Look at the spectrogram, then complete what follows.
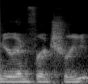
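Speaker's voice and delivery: ordinary delivery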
